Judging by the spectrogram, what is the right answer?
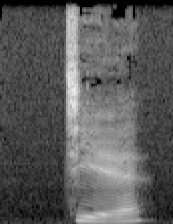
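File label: "jiě", Mandarin Chinese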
